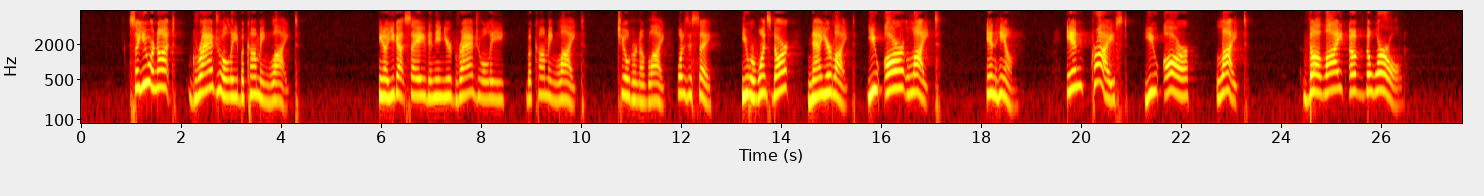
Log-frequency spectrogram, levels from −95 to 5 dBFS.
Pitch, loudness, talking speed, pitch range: 270 Hz, -19 LUFS, 100 wpm, 235-305 Hz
